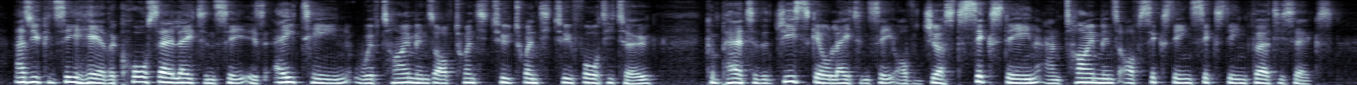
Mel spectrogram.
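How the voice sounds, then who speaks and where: This man speaks at a fairly slow pace with hardly any pauses, his pitch fairly high. His voice is somewhat breathy, with fairly even intonation. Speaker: tech reviewer. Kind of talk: tutorial.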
